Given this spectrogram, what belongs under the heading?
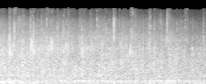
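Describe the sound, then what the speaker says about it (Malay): University audience at a vice-chancellor's new year address applauds its students, steady broadband clapping heard at moderate distance, unbroken for a few seconds. "Beri tepukan kepada para pelajar kita."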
